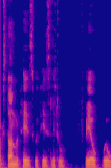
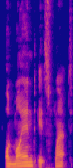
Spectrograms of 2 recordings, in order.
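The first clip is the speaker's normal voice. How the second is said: louder, clearer repeat for a bad line; 6 semitones higher, 6 dB louder than usual. Real, not acted. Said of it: "Oh, sorry, you're really muffled".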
